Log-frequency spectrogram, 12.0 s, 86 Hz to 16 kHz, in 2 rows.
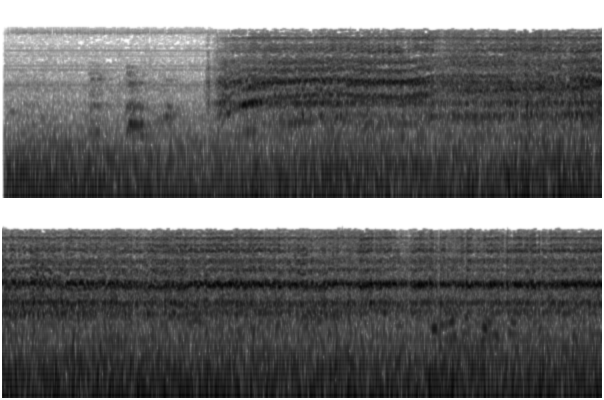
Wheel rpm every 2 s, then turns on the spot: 10, 150, 200, 220, 230, 210.
none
